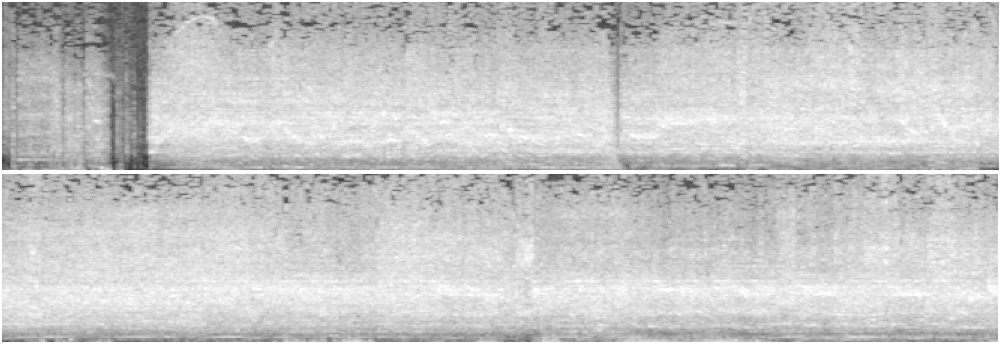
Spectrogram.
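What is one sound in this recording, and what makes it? An angle grinder whines loudly as it cuts through sheet metal.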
